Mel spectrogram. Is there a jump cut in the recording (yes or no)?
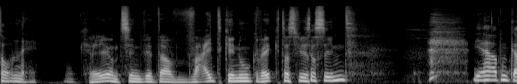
yes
